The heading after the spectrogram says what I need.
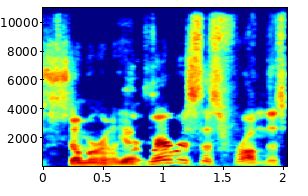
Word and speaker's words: Silmarillion: I don't know how to pronounce Red that Rum. thing. Roy Hames. Is this from the Similenian, whatever it's called? Silmarillion.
